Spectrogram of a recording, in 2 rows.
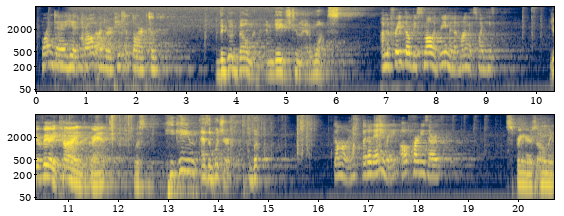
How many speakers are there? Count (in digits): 4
